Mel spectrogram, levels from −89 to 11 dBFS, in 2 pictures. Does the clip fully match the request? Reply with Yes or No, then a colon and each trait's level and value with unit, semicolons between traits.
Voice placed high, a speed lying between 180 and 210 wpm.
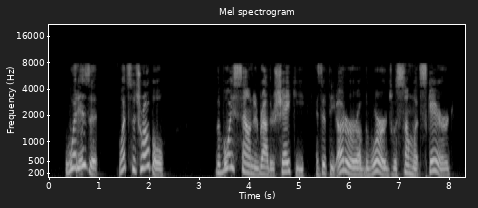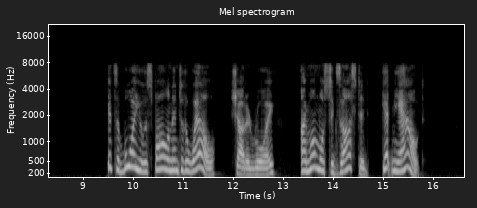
No: very high, 250 Hz; average, 140 wpm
